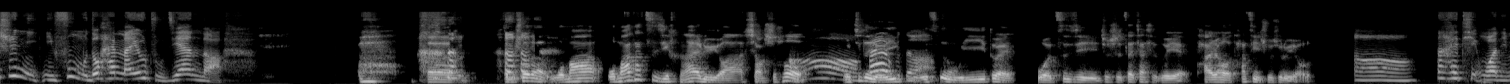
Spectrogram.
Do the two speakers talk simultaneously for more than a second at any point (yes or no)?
yes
